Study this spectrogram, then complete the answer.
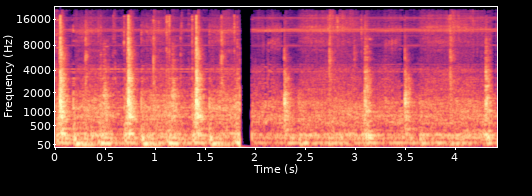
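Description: An Elliot 10M metal shaper takes a gentle final pass across a steel block, its ram strokes giving evenly spaced clunks about every second, with a continuous mechanical hum beneath and a very brief dropout partway through.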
